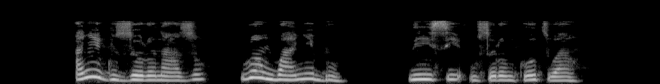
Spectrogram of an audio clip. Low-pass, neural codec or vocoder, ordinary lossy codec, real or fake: none; none; none; real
